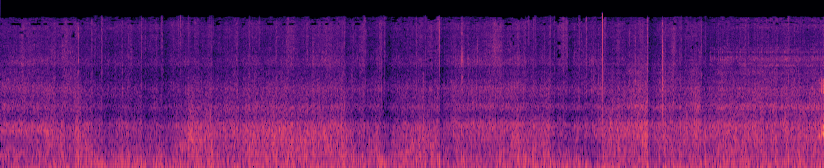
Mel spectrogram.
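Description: Wind buffeting the microphone of a camera on a moving bicycle: a steady, loud low rumble.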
